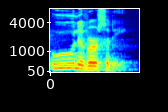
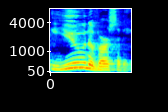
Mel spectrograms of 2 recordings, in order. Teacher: so that first sound is a ya sound which is a consonant sound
